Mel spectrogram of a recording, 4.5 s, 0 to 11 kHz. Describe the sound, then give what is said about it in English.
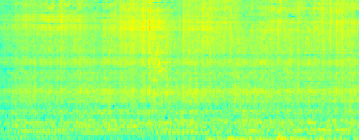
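Steady, sizzling electric buzz of a worker welding a flange onto a steel pipe on a fabrication shop floor, continuous and even in loudness throughout, with no talking. “Out on the shop floor at Merchants Fabrication, one of the company's 8 employees is welding a flange onto a steel pipe.”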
